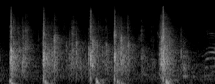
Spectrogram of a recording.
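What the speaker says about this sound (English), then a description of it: "Clap for Mike, and another one, and another one." Children at a climate summit clap in a slow, even rhythm, about five sharp claps spaced roughly every third of a second, close and distinct.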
